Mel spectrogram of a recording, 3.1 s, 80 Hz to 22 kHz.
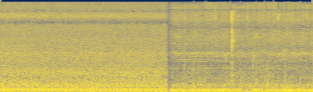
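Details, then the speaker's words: Carbureted Mustang after new Mr. Gasket 1-inch aluminum spacer, new gaskets and a re-seated intake stud: light throttle, deep rumble building cleanly with no hesitation or sudden surge, unlike the earlier violent hesitation then lurch. "Yep. No hesitation. I'm feathering the... Look at that. I'm not even pushing the gas hardly. It's going."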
